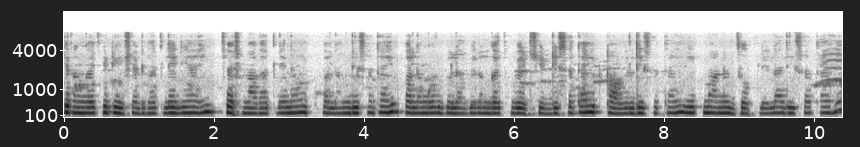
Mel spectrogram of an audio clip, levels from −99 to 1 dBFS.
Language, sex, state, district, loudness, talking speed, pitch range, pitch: Marathi, female, Maharashtra, Sindhudurg, -20 LUFS, 150 wpm, 185-200 Hz, 195 Hz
